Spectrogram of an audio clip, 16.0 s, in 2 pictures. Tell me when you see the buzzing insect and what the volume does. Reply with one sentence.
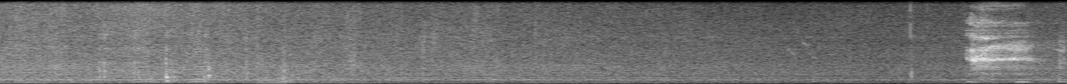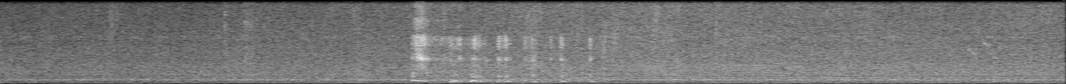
The buzzing insect can be heard from 0.0 to 15.9 s, getting quieter then louder.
